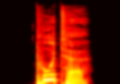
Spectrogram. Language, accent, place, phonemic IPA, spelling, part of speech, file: German, Germany, Berlin, /ˈpuːtə/, Pute, noun, De-Pute.ogg
- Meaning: 1. female turkey 2. turkey (the bird species) 3. turkey (the meat of this bird)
